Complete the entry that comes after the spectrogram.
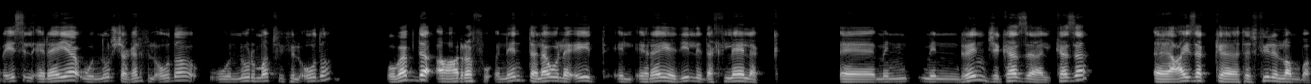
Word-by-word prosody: باقيس 165 Hz, +6 st, -4 dB
القراية 155 Hz, +7 st, +2 dB
والنور 130 Hz, +5 st, -7 dB
شغال 145 Hz, -2 st, -4 dB
في -, -, -24 dB
الأوضة 185 Hz, +5 st, -5 dB
والنور 125 Hz, +7 st, -8 dB
مطفي 160 Hz, -1 st, -4 dB
في 140 Hz, -, -11 dB
الأوضة، 170 Hz, -, -6 dB, 0.5 s
وبابدأ 210 Hz, +1 st, +5 dB
أعَرَّفُه 140 Hz, +4 st, +2 dB
إن 130 Hz, +3 st, -9 dB
أنت 185 Hz, +3 st, -1 dB
لو 155 Hz, +5 st, +3 dB
لقيت 350 Hz, -, -1 dB, 0.2 s
القراية 160 Hz, -, 0 dB
دي 145 Hz, +5 st, -3 dB
اللي 155 Hz, -3 st, -6 dB
داخلة 150 Hz, +4 st, +1 dB
لك -, -, -3 dB, 0.6 s
آآ، 120 Hz, -1 st, +2 dB
من 130 Hz, +3 st, -8 dB
من 130 Hz, -3 st, -7 dB
range 190 Hz, -9 st, +1 dB
كذا 160 Hz, -6 st, +2 dB
لكذا 160 Hz, -, +1 dB, 0.7 s
آآ، 125 Hz, -, +5 dB
عايزك 170 Hz, +6 st, +4 dB, 0.3 s
تطفي 135 Hz, +6 st, -4 dB
لي 165 Hz, -, 0 dB
اللمبة، 130 Hz, -5 st, -1 dB
150 Hz, 145 wpm, -24 LUFS, 130-170 Hz, 0.7 s, وبابدأ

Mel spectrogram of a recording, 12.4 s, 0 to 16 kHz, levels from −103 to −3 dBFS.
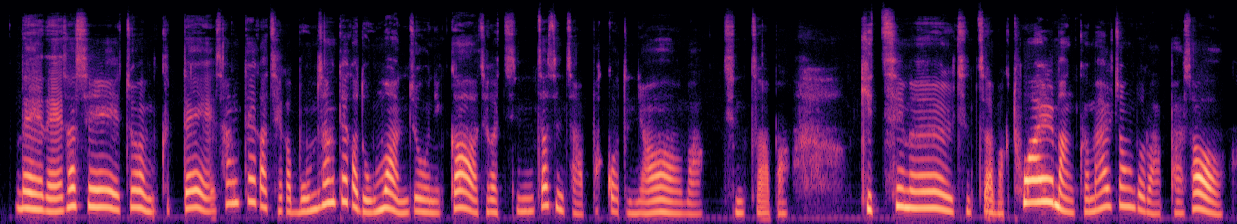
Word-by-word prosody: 네네. 245 Hz, -5 st, +2 dB
사실 285 Hz, -3 st, +2 dB
좀 270 Hz, -7 st, 0 dB
그때 265 Hz, -4 st, -2 dB
상태가 350 Hz, -2 st, -3 dB
제가 220 Hz, -4 st, -8 dB
몸 210 Hz, +5 st, -3 dB
상태가 355 Hz, -2 st, +1 dB
너무 215 Hz, +6 st, +1 dB
안 195 Hz, -5 st, -2 dB
좋으니까 210 Hz, +4 st, -1 dB
제가 200 Hz, -1 st, -6 dB
진짜 215 Hz, +8 st, -5 dB
진짜 230 Hz, -, -8 dB
아팠거든요. 185 Hz, -1 st, -5 dB
막 170 Hz, -1 st, -13 dB, 0.2 s
진짜 110 Hz, -, -10 dB
막 90 Hz, 0 st, -13 dB, 0.7 s
기침을 270 Hz, -2 st, +1 dB
진짜 205 Hz, 0 st, -7 dB
막 -, -, -11 dB
토할 365 Hz, 0 st, +7 dB
만큼 210 Hz, -5 st, 0 dB
할 290 Hz, +3 st, -2 dB
정도로 275 Hz, -10 st, -4 dB
아파서 185 Hz, +1 st, +1 dB
230 Hz, 265 characters per minute, -22 LUFS, 195-280 Hz, 0.7 s, 토할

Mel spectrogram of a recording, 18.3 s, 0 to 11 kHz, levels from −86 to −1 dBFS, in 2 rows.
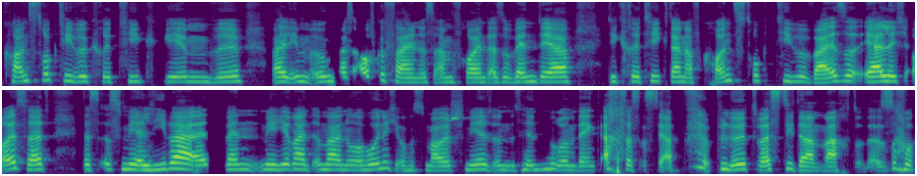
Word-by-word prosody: konstruktive 220 Hz, 0 st, -2 dB
Kritik 195 Hz, +1 st, -9 dB
geben 185 Hz, -1 st, -4 dB
will, 190 Hz, +3 st, -1 dB, 0.3 s
weil 185 Hz, 0 st, +3 dB
ihm 190 Hz, +1 st, -3 dB
irgendwas 190 Hz, -1 st, -3 dB
aufgefallen 180 Hz, -3 st, 0 dB
ist 175 Hz, 0 st, -8 dB
am 175 Hz, +1 st, -5 dB
Freund. 175 Hz, 0 st, 0 dB
Also, 180 Hz, 0 st, -4 dB
wenn 190 Hz, +1 st, +1 dB
der 185 Hz, 0 st, +5 dB, 0.4 s
die 195 Hz, -, -4 dB
Kritik 200 Hz, +1 st, -4 dB
dann 190 Hz, -2 st, +2 dB
auf 170 Hz, 0 st, -4 dB
konstruktive 220 Hz, -4 st, -4 dB
Weise 175 Hz, +7 st, +4 dB
ehrlich 200 Hz, +1 st, +6 dB
äußert, 200 Hz, -4 st, +3 dB, 0.3 s
das 195 Hz, -1 st, -4 dB
ist 205 Hz, +1 st, -7 dB
mir 200 Hz, -3 st, +4 dB
lieber, 210 Hz, +6 st, +4 dB
als 195 Hz, -3 st, +7 dB
wenn 195 Hz, -2 st, -2 dB
mir 195 Hz, +1 st, 0 dB
jemand 200 Hz, 0 st, +1 dB
immer 195 Hz, -1 st, +1 dB
nur 180 Hz, -1 st, -3 dB
Honig 215 Hz, +4 st, -2 dB
ums 170 Hz, 0 st, -10 dB
Maul 165 Hz, 0 st, 0 dB
schmiert 190 Hz, +2 st, -2 dB
und 175 Hz, -1 st, -8 dB
hintenrum 180 Hz, -1 st, -4 dB
denkt: 170 Hz, 0 st, -3 dB
„Ach, -, -, +3 dB
das -, -, -3 dB
ist -, -, -9 dB
ja -, -, -1 dB, 0.4 s
blöd, 205 Hz, -2 st, +2 dB
was 170 Hz, +3 st, +2 dB
die 220 Hz, -2 st, -5 dB
da 160 Hz, -2 st, +4 dB
macht", 155 Hz, +2 st, 0 dB
oder -, -, -9 dB
so. 195 Hz, +1 st, -3 dB
190 Hz, 165 wpm, -24 LUFS, 180-205 Hz, 0.4 s, als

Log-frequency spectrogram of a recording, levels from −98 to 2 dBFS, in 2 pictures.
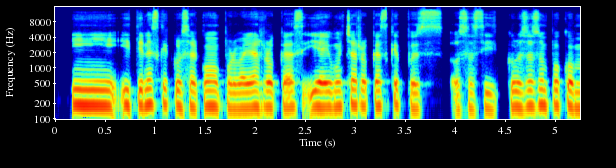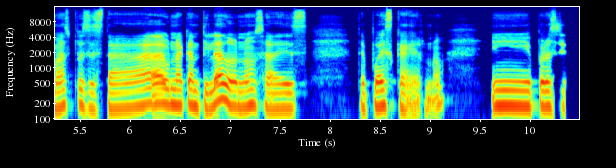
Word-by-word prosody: y 185 Hz, -1 st, +5 dB
y 185 Hz, 0 st, -1 dB
tienes 185 Hz, +2 st, 0 dB
que 195 Hz, -, -5 dB
cruzar 170 Hz, -2 st, -2 dB
como 175 Hz, -1 st, 0 dB
por 160 Hz, -1 st, -2 dB
varias 165 Hz, +1 st, +2 dB
rocas 170 Hz, 0 st, 0 dB
y 175 Hz, -, +1 dB
hay 170 Hz, 0 st, +6 dB
muchas 175 Hz, +2 st, -1 dB
rocas 180 Hz, 0 st, -2 dB
que, -, -, -2 dB
pues, 160 Hz, -1 st, -7 dB
o -, -, -7 dB
sea, 155 Hz, +2 st, -8 dB
si 155 Hz, 0 st, -8 dB
cruzas 175 Hz, +2 st, -2 dB
un 185 Hz, -, +1 dB
poco 180 Hz, -1 st, +1 dB
más, 170 Hz, +2 st, -2 dB
pues, 185 Hz, -3 st, -5 dB
está 165 Hz, +4 st, 0 dB
un 195 Hz, -1 st, +1 dB
acantilado, 185 Hz, +3 st, +3 dB
¿no?, 175 Hz, +2 st, 0 dB
o -, -, -2 dB
sea, 160 Hz, -2 st, -3 dB
es 160 Hz, 0 st, -3 dB, 0.5 s
te 165 Hz, -, -5 dB
puedes 180 Hz, +1 st, +1 dB
caer, -, -, -5 dB
¿no? -, -, -7 dB, 0.4 s
Y 180 Hz, -1 st, +3 dB
pero 175 Hz, 0 st, +4 dB
sí. 175 Hz, +1 st, -11 dB
175 Hz, 210 wpm, -21 LUFS, 165-185 Hz, 0.5 s, hay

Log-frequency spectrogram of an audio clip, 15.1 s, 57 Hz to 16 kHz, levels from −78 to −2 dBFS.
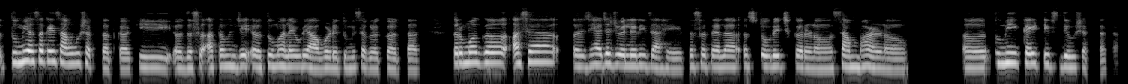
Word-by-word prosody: तुम्ही 240 Hz, +2 st, +4 dB
असं 265 Hz, 0 st, +8 dB
काही 260 Hz, 0 st, +3 dB
सांगू 225 Hz, -2 st, +2 dB
शकतात 195 Hz, -7 st, -3 dB
का? 155 Hz, 0 st, -1 dB
की 175 Hz, +1 st, -5 dB, 0.2 s
जसं 170 Hz, 0 st, -2 dB
आता 185 Hz, +2 st, -1 dB
म्हणजे 190 Hz, 0 st, -1 dB, 0.2 s
तुम्हाला 190 Hz, -1 st, +1 dB
एवढी 185 Hz, +1 st, 0 dB
आवड 165 Hz, +1 st, 0 dB
आहे 165 Hz, -, -2 dB
तुम्ही 170 Hz, 0 st, -6 dB
सगळं 165 Hz, -3 st, -4 dB
करतात, 150 Hz, -2 st, -4 dB, 0.5 s
तर 225 Hz, 0 st, +5 dB
मग 235 Hz, 0 st, +3 dB
अ, 235 Hz, -1 st, +6 dB, 0.2 s
अशा 230 Hz, +3 st, +2 dB, 0.7 s
ह्या 210 Hz, +1 st, +2 dB
ज्या 220 Hz, +1 st, +4 dB
ज्वेलरीज 195 Hz, -1 st, +1 dB
आहेत 165 Hz, -3 st, -4 dB
तसं, 190 Hz, +1 st, -3 dB
त्याला 185 Hz, 0 st, 0 dB, 0.3 s
स्टोरेज 190 Hz, -1 st, 0 dB
करणं, 165 Hz, -3 st, -2 dB
सांभाळणं, 175 Hz, -5 st, -2 dB, 0.8 s
अ, 170 Hz, -, -3 dB, 0.4 s
तुम्ही 230 Hz, +1 st, +4 dB
काही 220 Hz, 0 st, +4 dB
टिप्स 200 Hz, -3 st, -4 dB
देऊ 180 Hz, -1 st, +2 dB
शकता 175 Hz, -5 st, -10 dB
का? 110 Hz, -, -26 dB
185 Hz, 145 wpm, -23 LUFS, 170-215 Hz, 0.8 s, असं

